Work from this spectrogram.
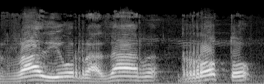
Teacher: En el otro caso, en la posición inicial de palabra, radio, radar, roto, se pronuncian, aunque se escriban con R, se pronuncian con un sonido doble y vibrante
